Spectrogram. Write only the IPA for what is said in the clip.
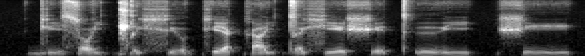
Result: ɡʲ ɘ j z ɔ j ɡ͡ǁ ɘ xʲ o kʲ a k a j d ɐ xʲ e ʃ e tʼ ɨ j | ʃ i

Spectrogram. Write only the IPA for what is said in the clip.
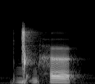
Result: ɡ͡ǀ ə̰ b h ɵ

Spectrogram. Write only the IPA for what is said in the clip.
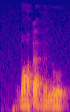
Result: ɡ͡b ɑ ɗ æ b ø n u

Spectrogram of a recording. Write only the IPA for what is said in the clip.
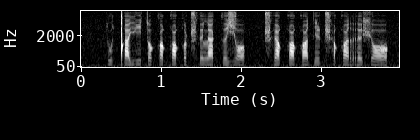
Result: tʷ ə ǃ a j i t ɔ k ɔ qʷ ɘ qʷ ɘ ʈ͡ʂʰ ɘ l a k ə ʑ ɔ | ʈ͡ʂʰ ɘ qʷ ɘ qʷ a t i ʈ͡ʂʰ ɘ qʷ a r ə ʃ ɔ

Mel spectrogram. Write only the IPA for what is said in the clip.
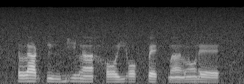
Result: l a˦ k͡p ĩ˧ ɡ͡b i˦ l ã˧ h ɔ˧ j ɔ˦ k͡p ɛ˦˨ ɡ͡b ã˨ l ɔ̃˧ ɾ ɛ˨

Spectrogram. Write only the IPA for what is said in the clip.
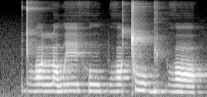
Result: dʱ ɒː lː ɒ w eː h oː bʱ ɒː ǀ oː ɡ i bʱ ɒː

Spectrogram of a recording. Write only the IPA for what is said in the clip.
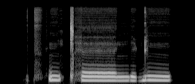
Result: t͡sʼ ĩ ǀʰ ɛː ŋ i ɖ ĩ

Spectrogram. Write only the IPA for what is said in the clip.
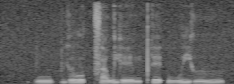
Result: p uː˧ p i˩˧ ə̯ l o˥˨ t̚ s a˩˧ w j eː˩ m pʰ e˧ ʔ uː˩˧ j ɯː˥˨

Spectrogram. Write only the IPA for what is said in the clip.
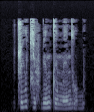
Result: ʈ͡ʂ i ʊ̯ t͡ɕ e f ɠ e m t e m e n d u b

